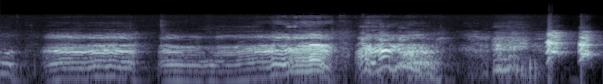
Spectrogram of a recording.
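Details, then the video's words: Vizsla and pointer, Tarkas aged two and a half and Noonoos aged twelve, play fighting; drawn-out whiny, harmonic growls rise and fall in long phrases, then give way to rougher snarls and a couple of sharp yelping barks near the end. "vizsla and pointer play fighting"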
